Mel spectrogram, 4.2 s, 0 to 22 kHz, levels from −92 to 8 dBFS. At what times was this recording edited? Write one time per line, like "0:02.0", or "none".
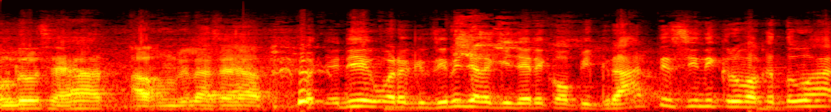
0:01.7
